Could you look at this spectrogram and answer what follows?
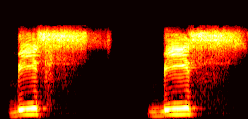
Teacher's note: Sinnya itu jalan terus gitu, nggak berhenti. Itu namanya rokhawah, mengalir.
